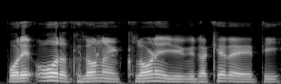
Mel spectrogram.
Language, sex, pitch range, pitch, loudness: Punjabi, male, 130-150 Hz, 140 Hz, -17 LUFS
